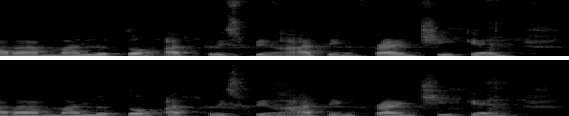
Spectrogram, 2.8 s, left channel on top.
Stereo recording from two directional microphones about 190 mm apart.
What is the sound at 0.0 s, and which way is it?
A woman's voice, 45° left (ahead or behind).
